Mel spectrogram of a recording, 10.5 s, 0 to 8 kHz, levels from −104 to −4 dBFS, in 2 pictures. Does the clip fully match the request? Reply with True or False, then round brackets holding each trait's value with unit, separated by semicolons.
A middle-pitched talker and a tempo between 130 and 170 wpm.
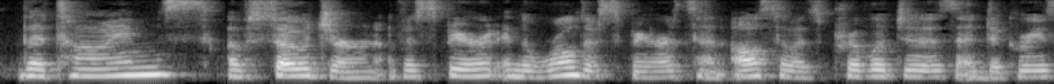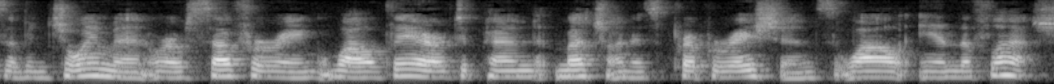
False (180 Hz; 195 wpm)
